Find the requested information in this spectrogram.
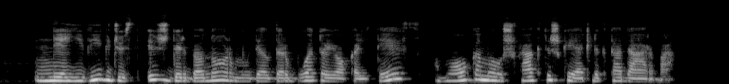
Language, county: Lithuanian, Vilnius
